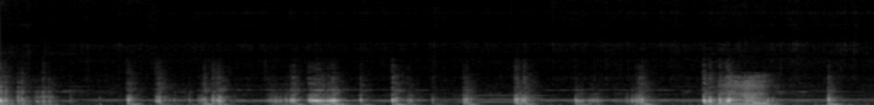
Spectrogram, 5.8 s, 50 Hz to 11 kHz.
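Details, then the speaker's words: 1950s Columbia record player with a crystal cartridge. Faint, thin music with a steady droning hum, caused by fingers touching the back of the cartridge; playback is weak, as expected from an old crystal cartridge. "Now, if I you can hear the hum from my fingers on the back of the cartridge."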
